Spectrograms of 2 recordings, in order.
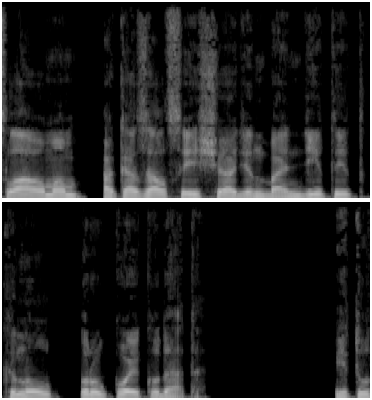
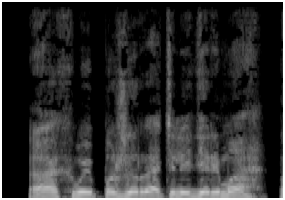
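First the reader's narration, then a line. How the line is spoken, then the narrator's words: Father's booming voice from above. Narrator (Russian): прогремел сверху голос отца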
